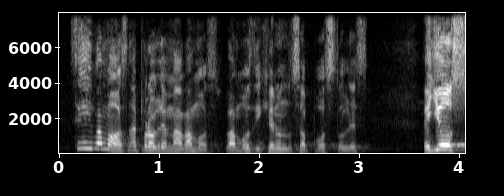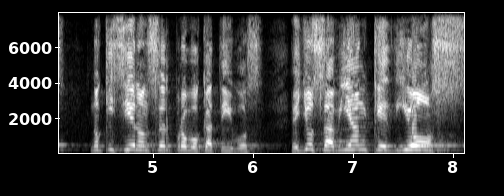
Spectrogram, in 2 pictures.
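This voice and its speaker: Animated and with lively intonation, a man speaks at a fairly slow pace in a high pitch. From Mexico. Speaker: pastor. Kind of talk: sermon.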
